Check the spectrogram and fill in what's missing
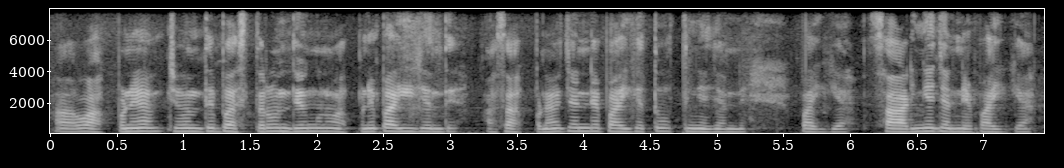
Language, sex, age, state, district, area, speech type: Dogri, female, 30-45, Jammu and Kashmir, Samba, urban, spontaneous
